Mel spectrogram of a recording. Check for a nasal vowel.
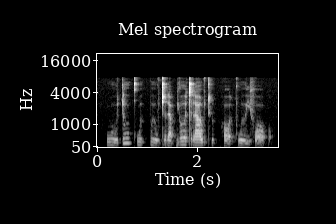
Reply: absent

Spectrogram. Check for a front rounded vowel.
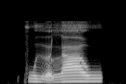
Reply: absent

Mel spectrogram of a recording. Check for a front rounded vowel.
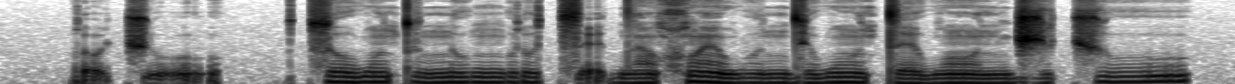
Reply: present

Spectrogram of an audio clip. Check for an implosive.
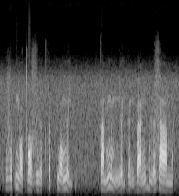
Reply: present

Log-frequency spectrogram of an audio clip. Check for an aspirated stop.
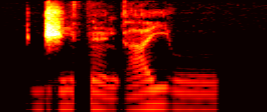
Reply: absent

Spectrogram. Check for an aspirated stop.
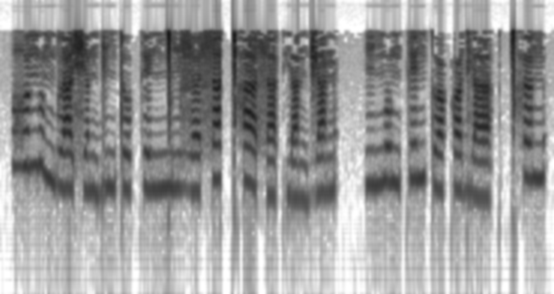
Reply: present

